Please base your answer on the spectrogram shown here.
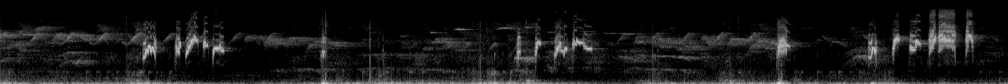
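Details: Red-whiskered bulbul singing in a training recording that encourages bulbuls toward fierce contest singing: repeated short phrases of lively, bubbling whistled notes every few seconds, with occasional sharp knocks and faint background chirping.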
